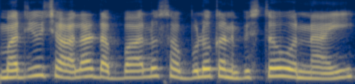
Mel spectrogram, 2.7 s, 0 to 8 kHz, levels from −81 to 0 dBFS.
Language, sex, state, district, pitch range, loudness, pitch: Telugu, female, Telangana, Hyderabad, 235-275 Hz, -15 LUFS, 255 Hz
